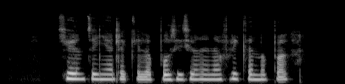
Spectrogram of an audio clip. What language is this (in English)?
Spanish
